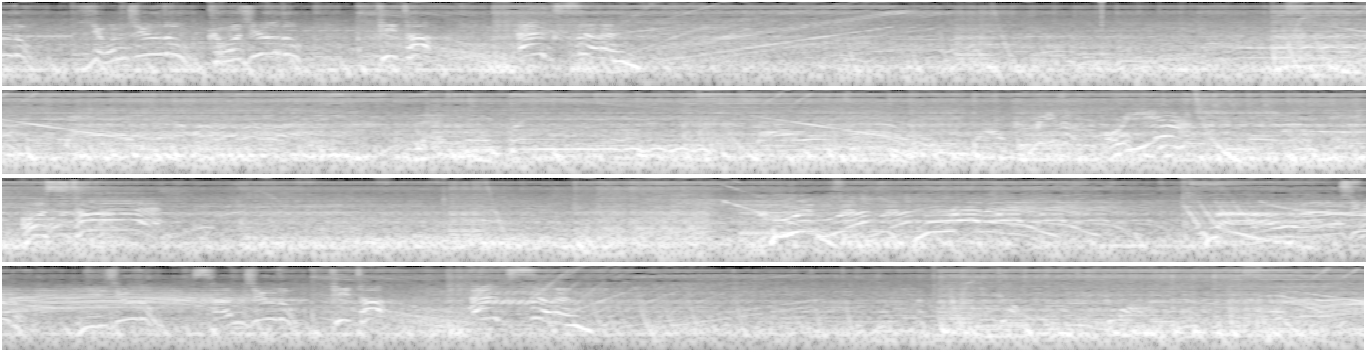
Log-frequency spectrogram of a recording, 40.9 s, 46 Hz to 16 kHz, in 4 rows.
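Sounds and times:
slot machine music: 0.0s - 30.6s, 32.9s - 40.9s.

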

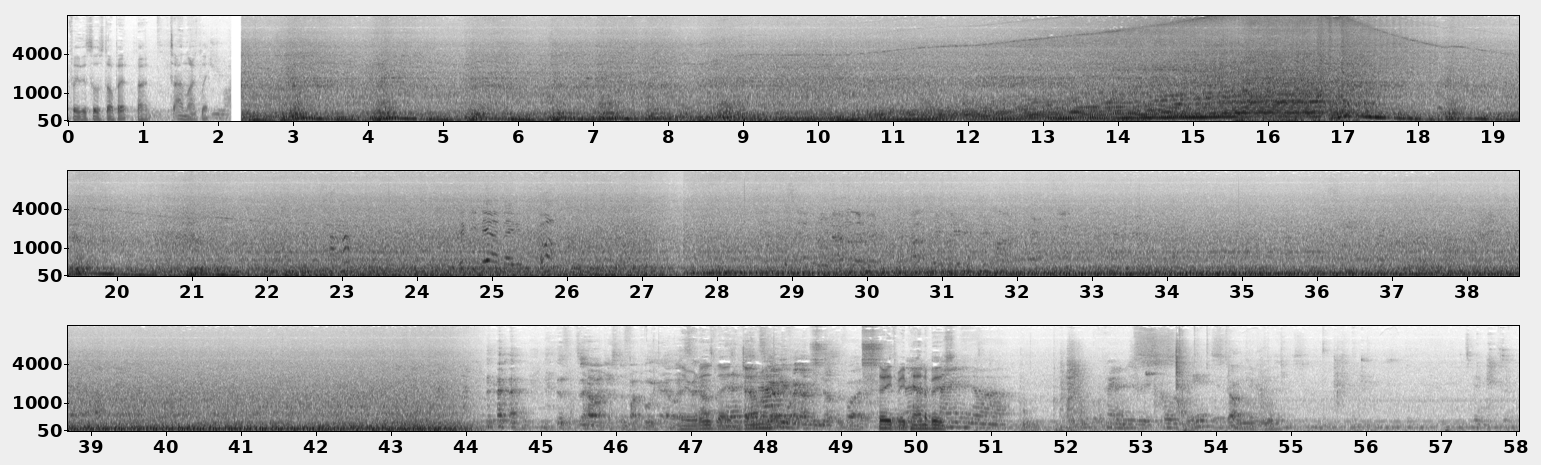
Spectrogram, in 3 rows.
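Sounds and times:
car engine revving: 2.3s - 44.3s
high turbo whine: 2.3s - 44.3s.

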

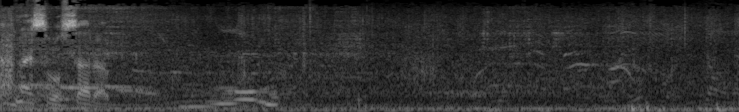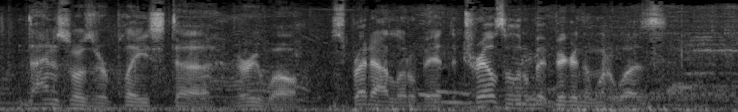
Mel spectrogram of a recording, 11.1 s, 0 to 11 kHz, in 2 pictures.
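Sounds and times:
low-pitched animal call: 0.0s - 2.3s, 8.4s - 11.0s.

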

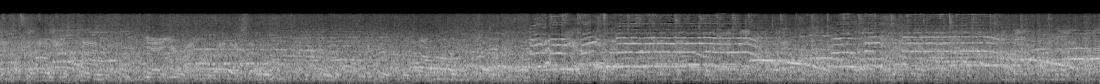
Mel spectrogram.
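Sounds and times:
crowd noise: 0.0s - 11.0s
spectators shouting and cheering: 0.0s - 11.0s.

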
